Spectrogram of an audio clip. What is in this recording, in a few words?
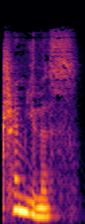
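"tremulous", British English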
